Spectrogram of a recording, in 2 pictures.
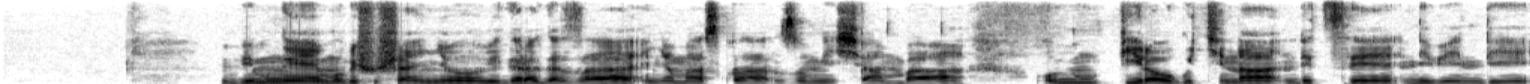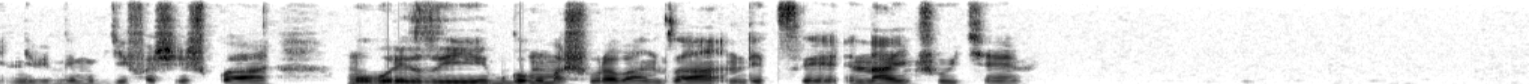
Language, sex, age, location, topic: Kinyarwanda, male, 18-24, Nyagatare, education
